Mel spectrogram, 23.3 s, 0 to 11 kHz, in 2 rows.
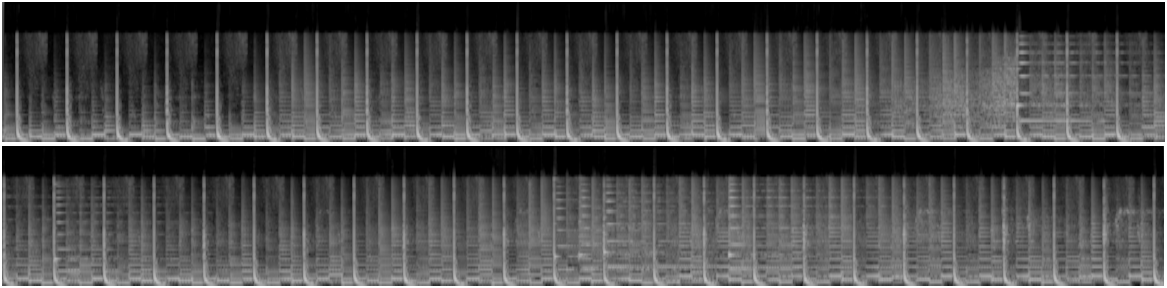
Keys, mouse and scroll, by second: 0.3 click, 2.4 click, 7.3 F9, 7.7 click, 8.6 ctrl+-, 8.9 click, 10.9 shift+click, 12.0 click, 15.8 space, 15.9 click, 16.2 space, 16.6 click, 16.7 space, 17.1 click, 18.1 alt+click, 18.7 click, 21.6 ctrl+=, 21.8 click.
